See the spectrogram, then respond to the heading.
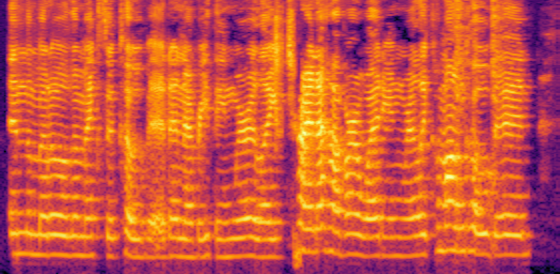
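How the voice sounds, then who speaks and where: A woman's monotone, flat delivery at a very fast pace with hardly any pauses. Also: fairly high pitch for a woman. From Texas, San Antonio. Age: 20s. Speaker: marketing business owner. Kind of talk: casual chat.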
